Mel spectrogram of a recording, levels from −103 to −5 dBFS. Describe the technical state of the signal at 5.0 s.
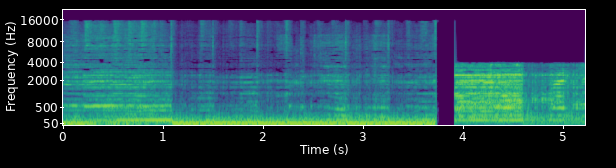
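At 5.0 s the input has switched to a poorer device, from 3.73 s to the end, likely a headset profile. After a 0.19 s flat gap in the waveform, the level shifts and the sound turns dull and boxy over faint new background noise, with a spectrogram showing nothing above 3.8 kHz.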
